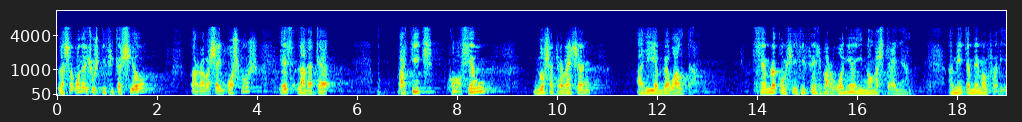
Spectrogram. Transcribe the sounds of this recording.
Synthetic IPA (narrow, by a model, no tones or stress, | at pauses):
ləsəɣonəʒust̪ifikəsio | ərəβəʃaimpɔst̪us | ezləðəkə | pəɾt̪it͡s | kɔməsɛw | osət̪ɾəβɛʃən | əðiəmbɛwalˠt̪ə | sɛmbləkɔmsizifezβəɾɣoɲəinoməst̪ɾaɲəː | mit̪əmbeməɱfəɾiə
